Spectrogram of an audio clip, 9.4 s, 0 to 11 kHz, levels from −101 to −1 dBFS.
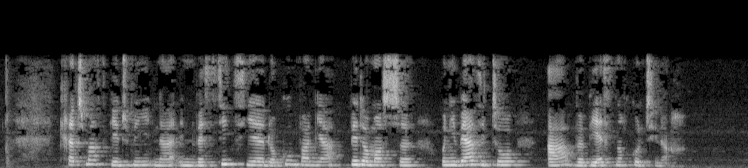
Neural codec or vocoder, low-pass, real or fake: none; 7.2 kHz; real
